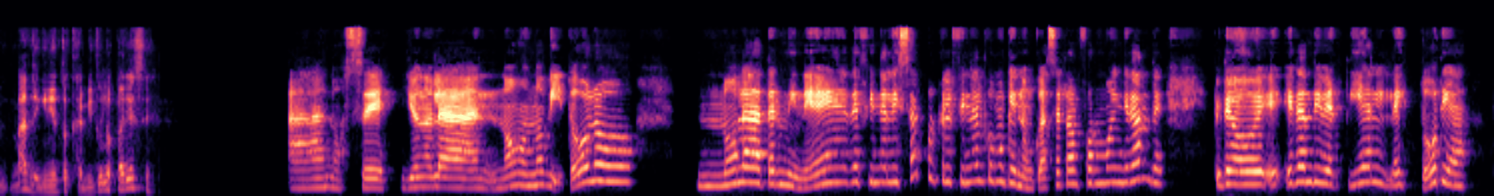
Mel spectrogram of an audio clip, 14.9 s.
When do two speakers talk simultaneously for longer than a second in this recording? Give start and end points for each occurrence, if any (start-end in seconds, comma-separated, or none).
none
